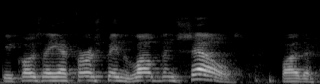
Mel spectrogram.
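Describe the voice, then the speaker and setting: A man preaching a sermon as pastor, emphatic, slowing down to stress key phrases. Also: high-pitched, darkish tone.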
